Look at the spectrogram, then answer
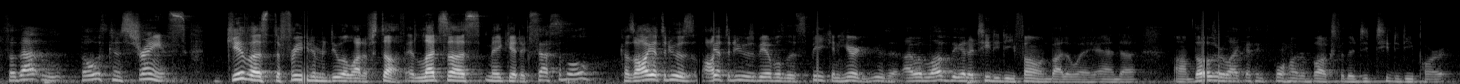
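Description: A man's voice: a little high, a little fast, darkish tone. A man giving a casual conference talk and answering questions, rambling with many restarts and fillers, recorded in a small room. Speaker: conference speaker.

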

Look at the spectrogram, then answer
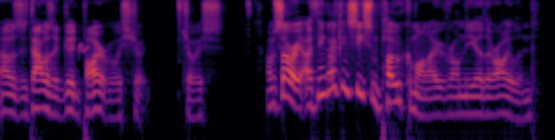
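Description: A man's voice: mid-range voice, very animated, quick pace. A British man co-hosting a casual let's-play, rambling and joking, laughing often and swearing casually. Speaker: gaming channel co-host.

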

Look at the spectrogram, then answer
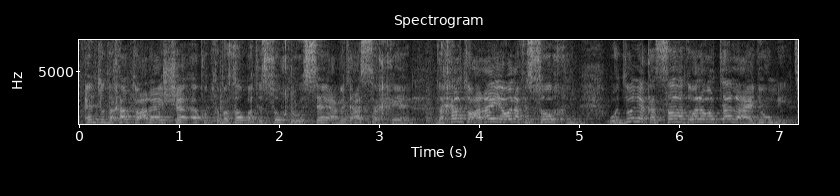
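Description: A man's voice: extremely high pitch, very fast, slight background noise. An actor playing a cocky, flirtatious male petty crook with an Egyptian accent, talking in a brash, wheedling way. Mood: pleading. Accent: Egyptian Arabic. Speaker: actor in a TV comedy series. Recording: echoey set with music behind.

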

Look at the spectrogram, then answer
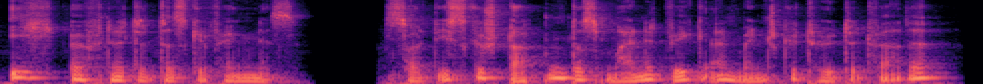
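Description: A man voicing a grieving, fervent young noblewoman, his voice pushed far higher into impassioned, pleading cries. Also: unhurried, vocal fry, warm tone, exaggerated voice. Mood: anguished.

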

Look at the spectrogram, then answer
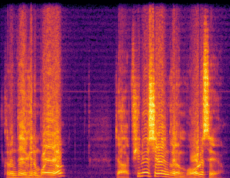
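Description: Middle-aged male language teacher, animated delivery, dry recording, drills the class with questions. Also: fairly high pitch, normal speed, no room sound. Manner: asks questions and answers them himself. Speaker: English teacher. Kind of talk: lecture with drills.

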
